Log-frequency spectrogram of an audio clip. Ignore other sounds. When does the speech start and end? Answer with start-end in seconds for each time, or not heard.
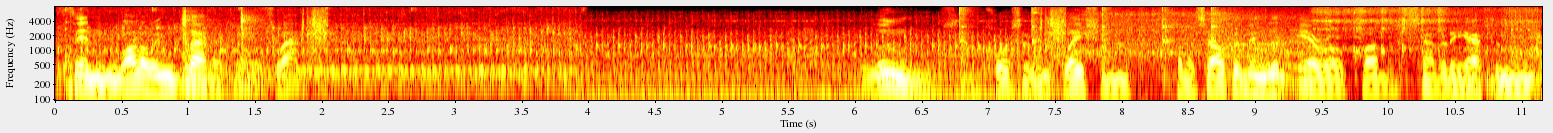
0.1-2.1, 6.0-11.1.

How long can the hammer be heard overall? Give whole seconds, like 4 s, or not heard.
4 s.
